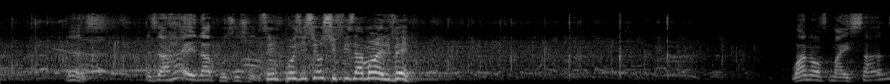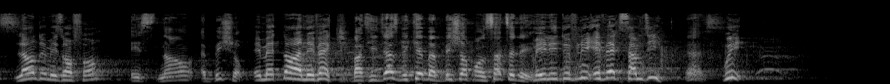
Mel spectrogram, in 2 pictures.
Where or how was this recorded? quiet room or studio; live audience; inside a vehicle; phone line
live audience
